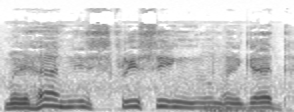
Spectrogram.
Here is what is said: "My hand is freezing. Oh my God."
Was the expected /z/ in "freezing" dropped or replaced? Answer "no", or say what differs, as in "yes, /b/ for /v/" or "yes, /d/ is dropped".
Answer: yes, /s/ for /z/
